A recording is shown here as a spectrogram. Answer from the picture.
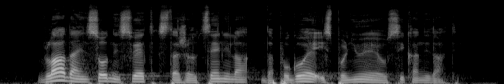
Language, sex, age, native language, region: Slovenian, male, 18-29, Slovenian, Savinja region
